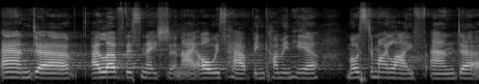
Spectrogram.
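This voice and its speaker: Noticeable background noise runs under a voice with an English accent that moves at a fairly slow pace. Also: woman. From England. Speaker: preacher. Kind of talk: sermon.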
